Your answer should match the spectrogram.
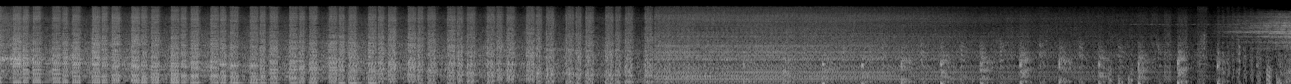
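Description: Hardstyle dance music from a DJ mix: a fast, evenly repeating electronic pattern that thins out about six and a half seconds in and fades steadily toward the end as the track winds down.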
